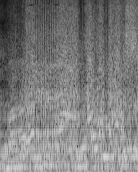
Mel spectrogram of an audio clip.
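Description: Church worship music with steady held keyboard-like chords, a new higher note joining about one and a half seconds in, and a man's voice over the microphone rising and falling above it.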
